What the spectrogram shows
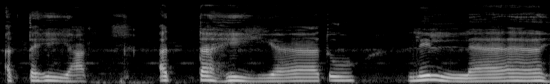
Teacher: ات پہ سختی ہوگی، سختی کے ساتھ پڑھیں گے، اور تا کی 2 آوازیں آئیں گی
